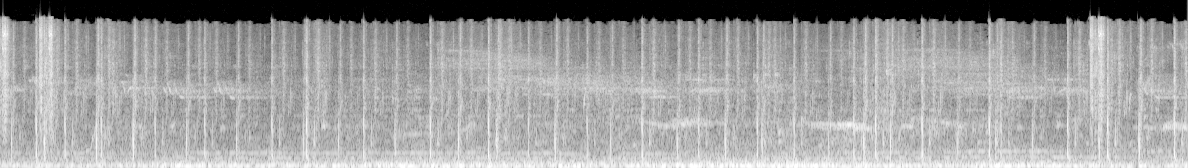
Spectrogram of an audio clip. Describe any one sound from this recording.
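A soldier's footsteps rustle through tall grass.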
